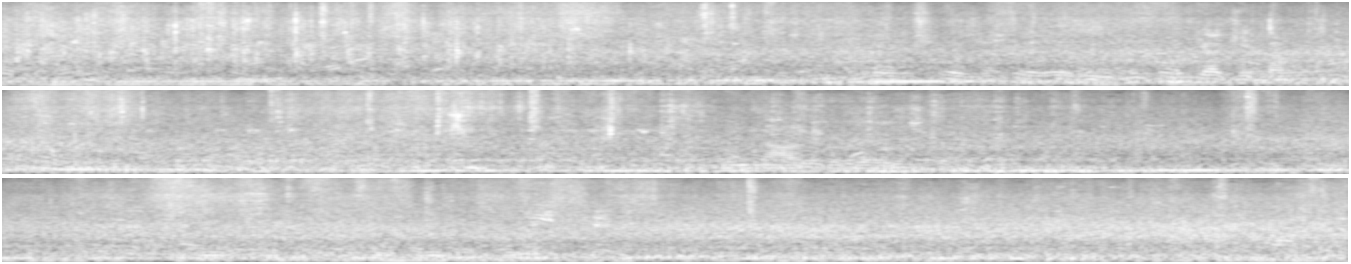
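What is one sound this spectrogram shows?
Long folk horns play low, sustained notes outdoors.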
